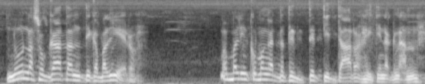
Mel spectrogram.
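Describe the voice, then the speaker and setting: A man's voice: fairly high pitch, sing-song, normal speed. A man with an Ilocano accent playing a determined young hacienda master who gives orders, in a radio drama. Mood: commanding. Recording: distant mic, faint noise with insect sounds.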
